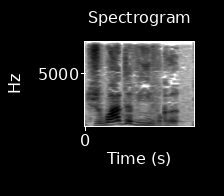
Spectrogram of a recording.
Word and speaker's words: joie de vivre: Dr. Ruth on Love, Life, and Joie de Vivre. I can never say that right. – You say it almost right. Joie de vivre.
